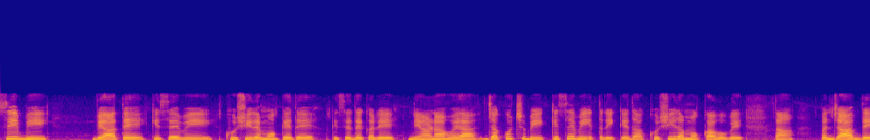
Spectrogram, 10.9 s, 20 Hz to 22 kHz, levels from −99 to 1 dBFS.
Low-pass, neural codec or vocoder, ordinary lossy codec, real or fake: 7.2 kHz; vocoder, 44.1 kHz, 80 mel bands, Vocos; none; fake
